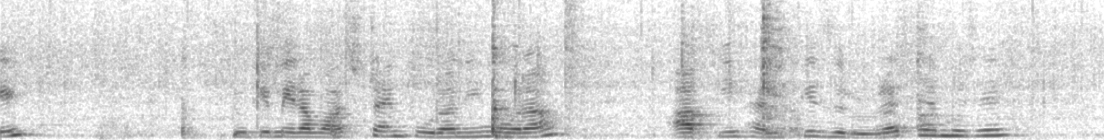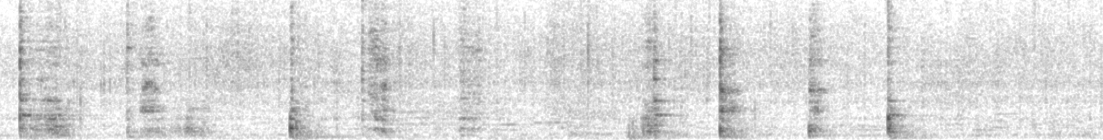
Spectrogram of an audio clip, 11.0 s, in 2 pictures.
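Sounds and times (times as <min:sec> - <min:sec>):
masala sizzling in a pan: 0:00.0 - 0:11.0
spoon scraping and knocking pan: 0:03.5 - 0:04.8, 0:05.6 - 0:10.2.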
